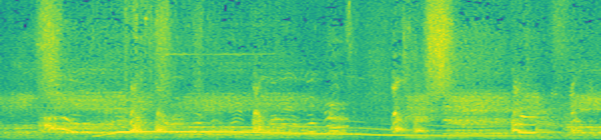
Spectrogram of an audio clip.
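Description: Dogs barking and howling over music: one long howl rises about a second in and slowly falls over the next four seconds, with short sharp barks around it.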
